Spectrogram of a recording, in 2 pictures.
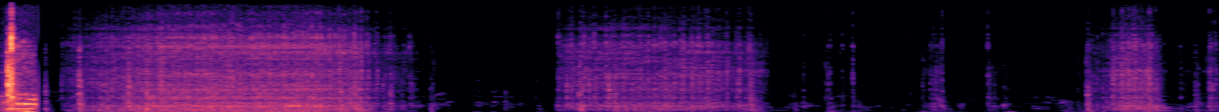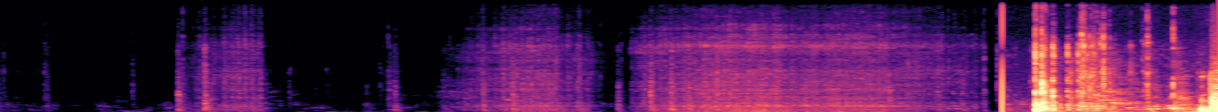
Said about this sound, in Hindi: तो चलिए हम अपनी सिलाई लगाते हैं।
